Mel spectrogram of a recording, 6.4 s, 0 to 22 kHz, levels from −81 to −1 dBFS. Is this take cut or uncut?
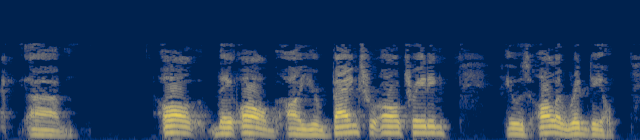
uncut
